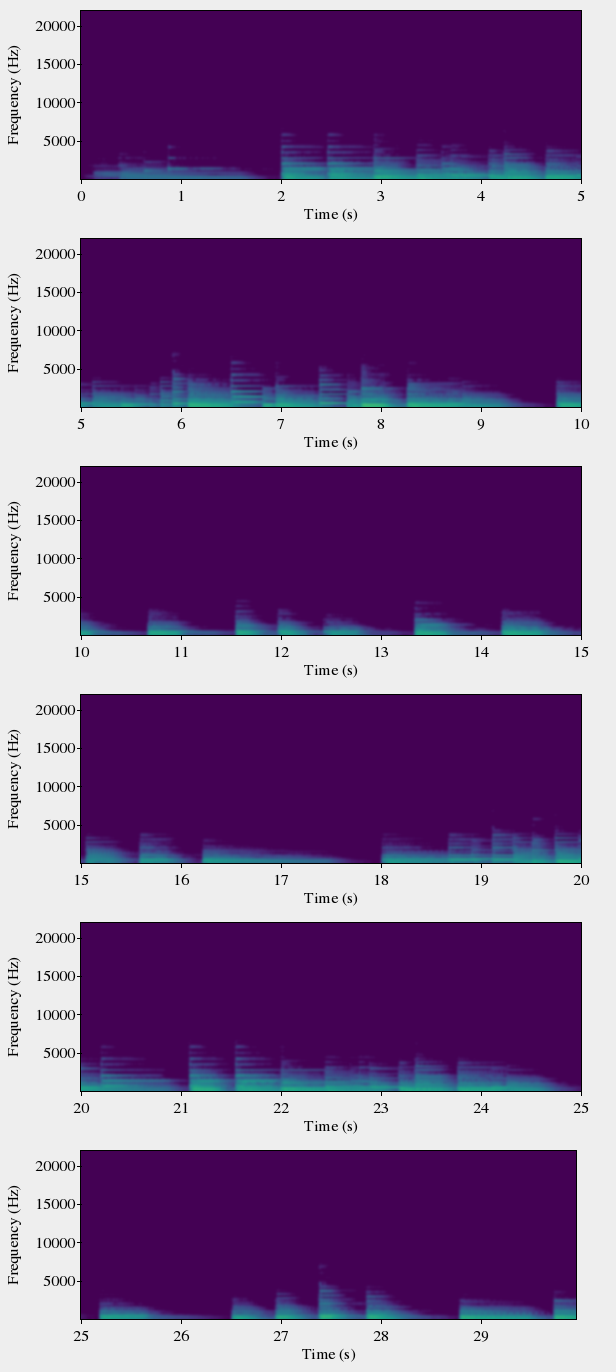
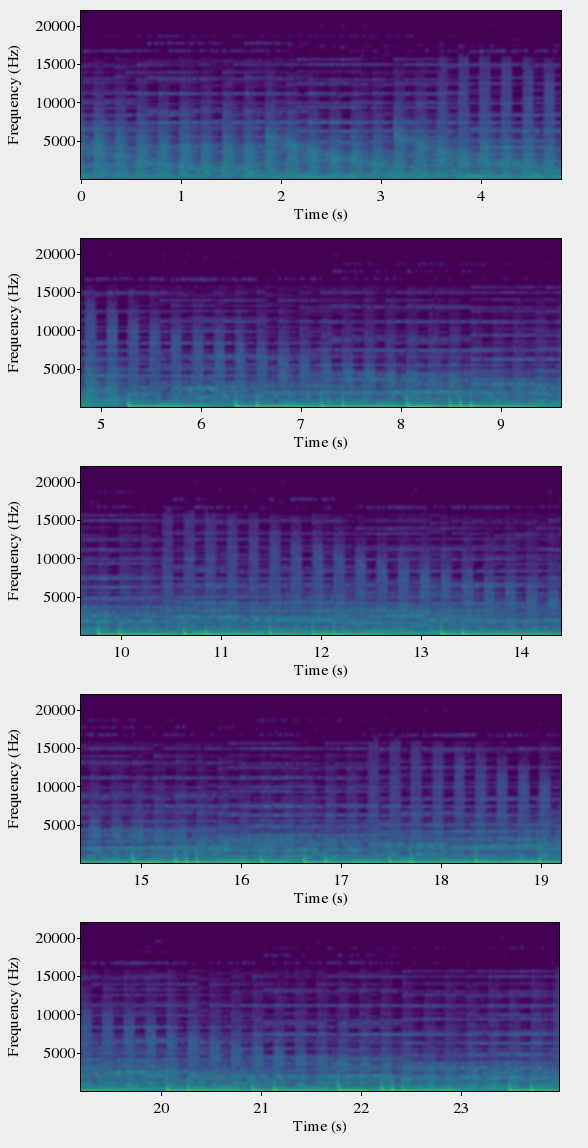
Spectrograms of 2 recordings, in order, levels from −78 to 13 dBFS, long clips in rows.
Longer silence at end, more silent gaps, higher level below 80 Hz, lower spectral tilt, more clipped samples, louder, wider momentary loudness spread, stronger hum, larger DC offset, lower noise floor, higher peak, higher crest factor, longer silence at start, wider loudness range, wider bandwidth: about the same, 0 s vs 0 s; neither; second, -60 dBFS vs -16 dBFS; first, -9.5 dB/octave vs -7 dB/octave; neither; second, -28 LUFS vs -16 LUFS; about the same, 17 LU vs 17 LU; neither; neither; first, -65 dBFS vs -33 dBFS; second, -8 dBFS vs 0 dBFS; first, 20 dB vs 14 dB; first, 0.15 s vs 0 s; second, 7 LU vs 15 LU; second, 5 kHz vs 11 kHz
